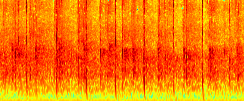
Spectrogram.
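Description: audience applauding

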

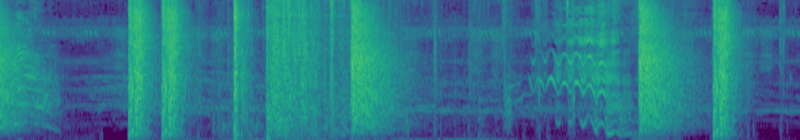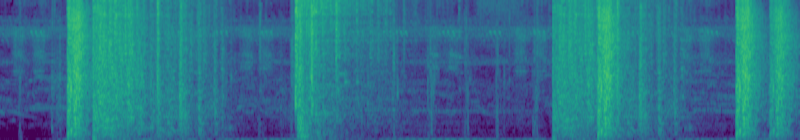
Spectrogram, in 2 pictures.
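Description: revolver gunshots

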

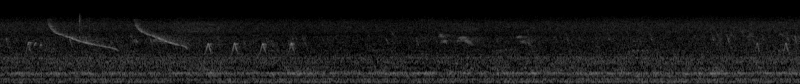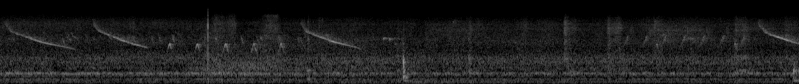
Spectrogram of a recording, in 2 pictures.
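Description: honeybee swarm buzzing

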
